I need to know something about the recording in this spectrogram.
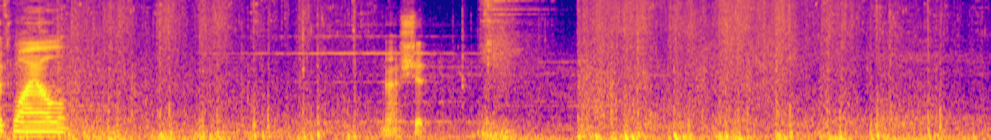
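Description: A horse's hooves thud as it gallops over rough ground.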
